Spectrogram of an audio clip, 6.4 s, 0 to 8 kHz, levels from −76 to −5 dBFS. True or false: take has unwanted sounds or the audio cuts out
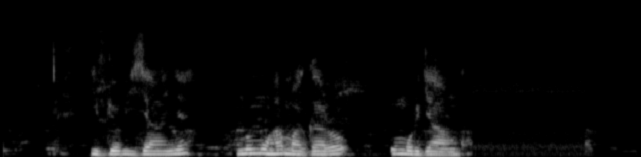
false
